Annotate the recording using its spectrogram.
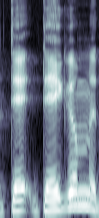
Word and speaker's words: dagum: That is, it's called a tegum, or a dagum. It's spelled with a D, but the sound is sort of in between a D and a T.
